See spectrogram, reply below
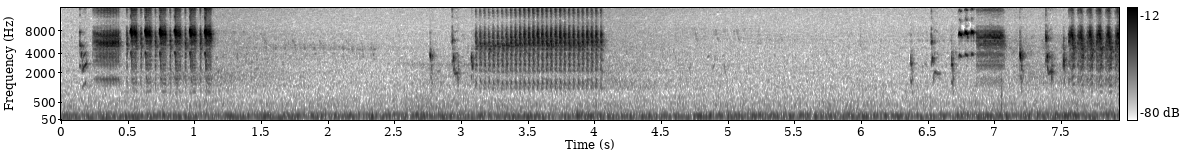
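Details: Marsh wren at the Arcata Marsh bird sanctuary in the morning, giving three quick bursts of song, each a dry, buzzy rattle of rapid high notes, over a low steady rumble in the background.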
